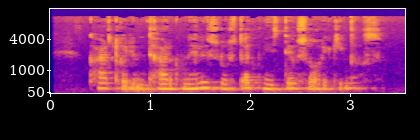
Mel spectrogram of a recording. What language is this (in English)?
Georgian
